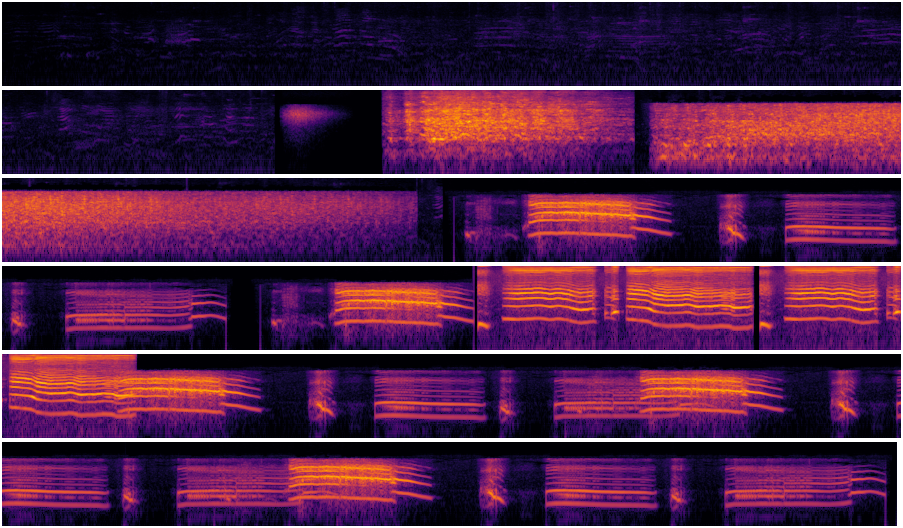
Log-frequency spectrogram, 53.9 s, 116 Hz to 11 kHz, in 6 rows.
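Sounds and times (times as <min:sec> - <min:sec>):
baby crying: 0:30.3 - 0:38.5, 0:41.5 - 0:53.8.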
